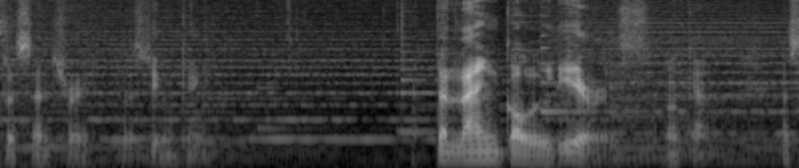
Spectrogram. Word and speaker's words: The Langoliers: The Langoliers. Okay. That's how you pronounce This is it.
